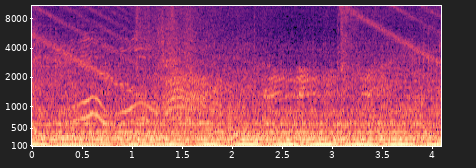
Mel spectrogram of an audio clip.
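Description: Cartoon soundtrack from the reanimated episode: a steady low rumble under several falling whooshing sweeps, with a short wavering pitched glide about a second in.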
